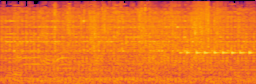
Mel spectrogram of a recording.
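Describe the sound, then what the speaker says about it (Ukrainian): A jackhammer pounds cookies into crumbs during a kitchen cooking challenge, giving a loud, continuous rattling hammering under talk throughout. "У цьому мені допоможе відбійний молоток."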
